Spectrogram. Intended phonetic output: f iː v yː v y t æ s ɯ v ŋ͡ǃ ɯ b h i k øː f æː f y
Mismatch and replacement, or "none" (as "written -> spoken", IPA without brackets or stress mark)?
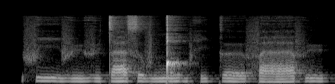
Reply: none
